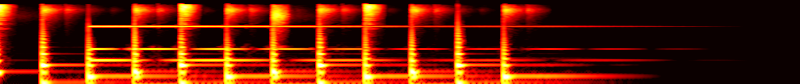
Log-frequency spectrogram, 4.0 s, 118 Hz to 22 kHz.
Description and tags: Hmasteraz130bpm FeelGoodTime A
130bpm, ambient, chill, feelgood, happy, loops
